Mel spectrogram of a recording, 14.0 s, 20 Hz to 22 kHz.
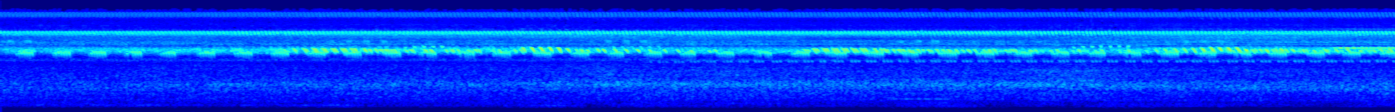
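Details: Chirping of bell crickets and crickets in Narita, Chiba Prefecture, Japan, recorded on a TASCAM Portacapture X8. Shrill pulsed bursts swell and fade in waves every few seconds. A constant high insect drone runs beneath them.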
